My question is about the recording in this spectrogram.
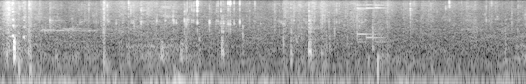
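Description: Faint rustling of leaves and light clicks of twigs as a gibbon climbs and hangs in thin branches, with a few brief, faint high chirps.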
